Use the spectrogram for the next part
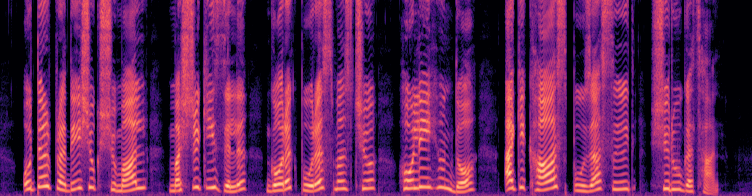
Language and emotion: Kashmiri, neutral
